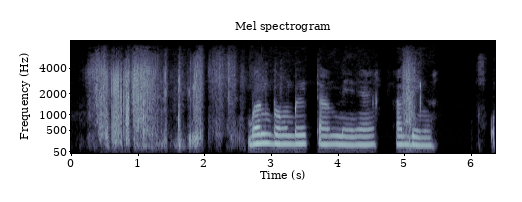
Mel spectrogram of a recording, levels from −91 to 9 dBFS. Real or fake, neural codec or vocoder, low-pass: real; none; 7.2 kHz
